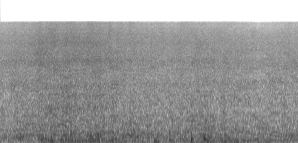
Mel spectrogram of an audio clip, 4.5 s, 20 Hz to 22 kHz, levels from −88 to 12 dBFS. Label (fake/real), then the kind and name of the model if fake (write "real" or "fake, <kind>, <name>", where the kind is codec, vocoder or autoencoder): fake, codec, SNAC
